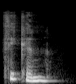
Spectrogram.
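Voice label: "thicken", British English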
